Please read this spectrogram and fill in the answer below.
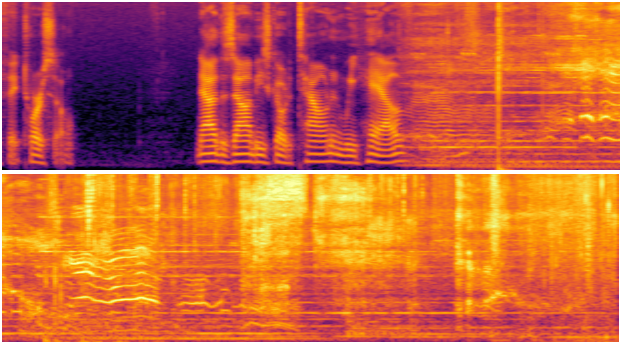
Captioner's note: ripping, sounds of agony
